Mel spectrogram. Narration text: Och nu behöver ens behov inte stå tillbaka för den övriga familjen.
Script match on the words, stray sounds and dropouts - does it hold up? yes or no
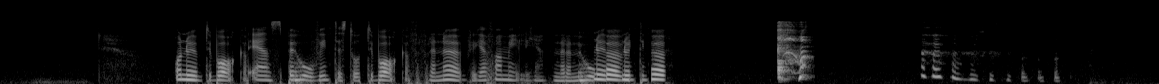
no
